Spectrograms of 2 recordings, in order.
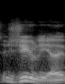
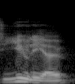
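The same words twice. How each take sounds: First: The name is given a Portuguese pronunciation. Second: The name is given a Spanish pronunciation. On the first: "if it's Portuguese, then it's Julio" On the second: "if it's Spanish, then it's Julio"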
